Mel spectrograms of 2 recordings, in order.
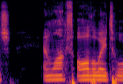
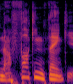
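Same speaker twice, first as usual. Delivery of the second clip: plain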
